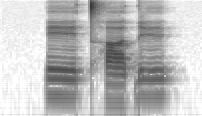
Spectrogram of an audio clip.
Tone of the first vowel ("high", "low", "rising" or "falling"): high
